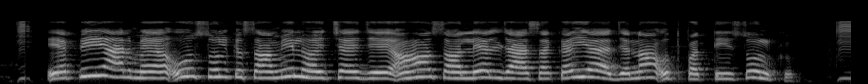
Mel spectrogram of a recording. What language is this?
Maithili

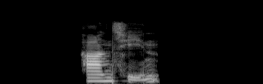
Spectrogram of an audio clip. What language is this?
Cantonese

